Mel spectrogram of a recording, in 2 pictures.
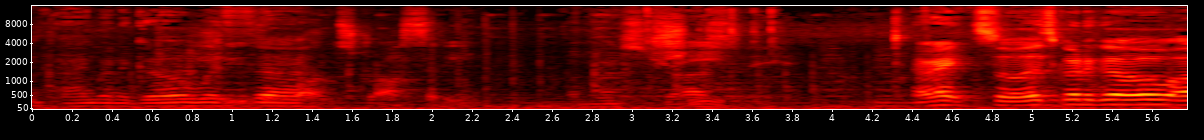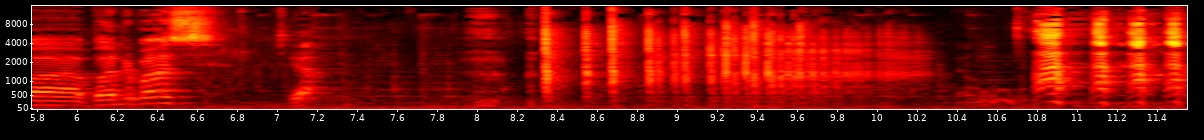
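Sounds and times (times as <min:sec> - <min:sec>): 
speech: 0:00.2 - 0:07.4, 0:08.0 - 0:08.3
dice rolling across a tabletop during a tabletop role-playing game: 0:08.3 - 0:10.4
laughter: 0:10.8 - 0:11.5.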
